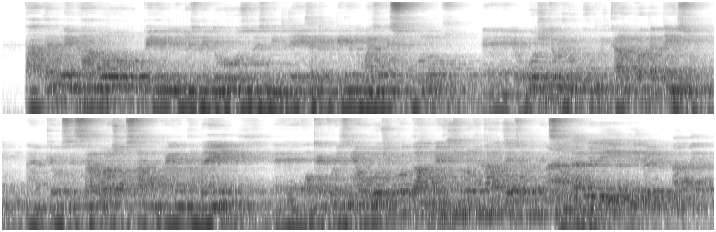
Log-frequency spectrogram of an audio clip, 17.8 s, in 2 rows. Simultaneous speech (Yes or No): Yes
